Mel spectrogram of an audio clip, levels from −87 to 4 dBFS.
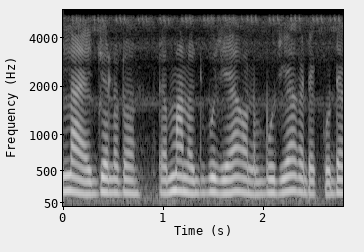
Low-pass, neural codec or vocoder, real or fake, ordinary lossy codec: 5.4 kHz; vocoder, 44.1 kHz, 128 mel bands every 256 samples, BigVGAN v2; fake; none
